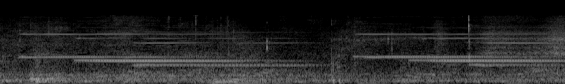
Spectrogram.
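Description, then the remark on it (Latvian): A parliament chamber bell rings before a vote on a bill in its second reading. It sounds in a steady, high electronic tone that holds for a few seconds, breaks briefly, then sounds again, over a low murmur and shuffling. “Lūdzu zvanu.”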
